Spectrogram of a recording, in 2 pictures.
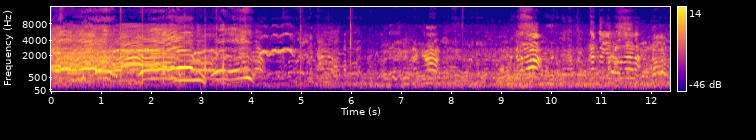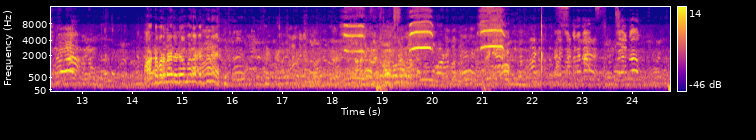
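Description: A crowd of men chatters and shouts outdoors.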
